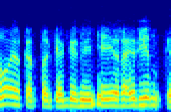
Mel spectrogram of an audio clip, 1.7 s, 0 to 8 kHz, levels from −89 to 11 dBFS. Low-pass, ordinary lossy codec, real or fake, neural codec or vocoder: 7.2 kHz; Opus, 24 kbps; fake; codec, 16 kHz, 8 kbps, FreqCodec, larger model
